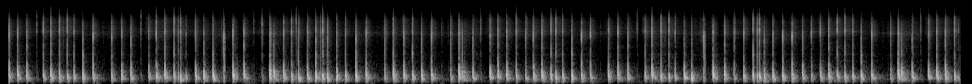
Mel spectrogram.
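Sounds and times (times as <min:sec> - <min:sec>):
fast running footsteps: 0:00.1 - 0:09.6.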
